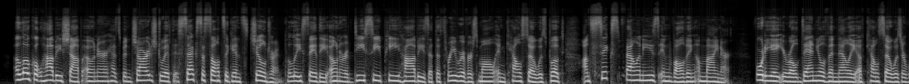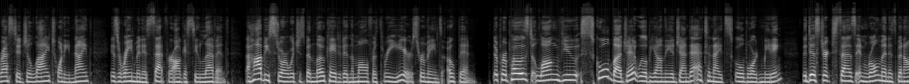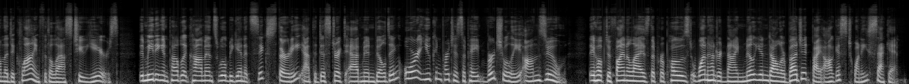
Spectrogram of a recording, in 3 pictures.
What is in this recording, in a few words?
NEWS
